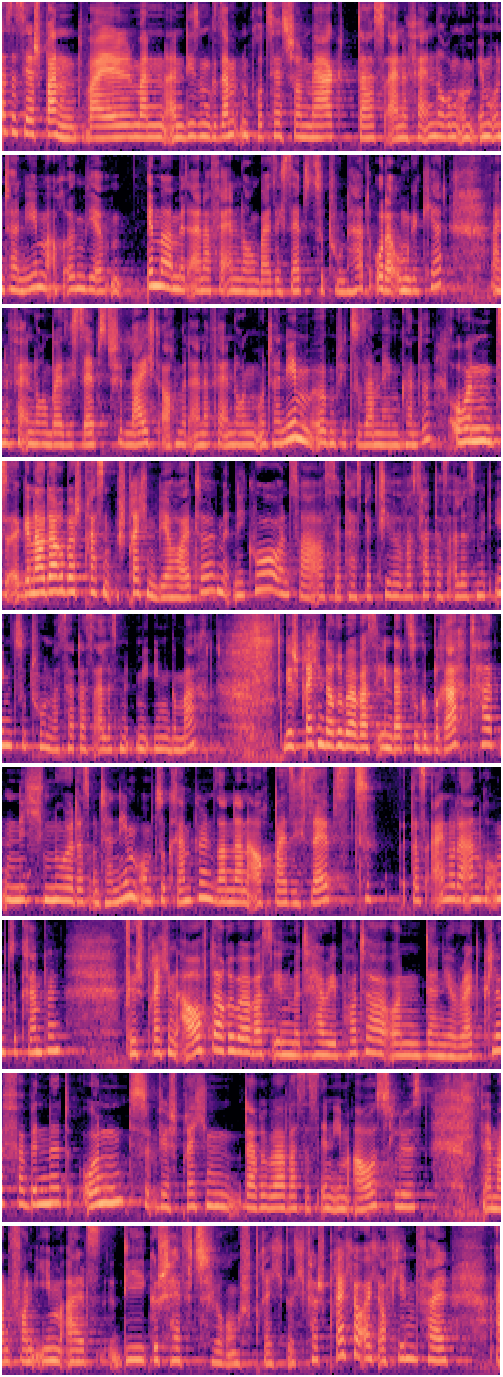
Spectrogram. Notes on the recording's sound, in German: Special insofern, weil diese Folge eine Live-Aufnahme war. Wir sind vor einigen Wochen in neue Büroräume gezogen und haben unsere Einweihungsfeier genutzt, um einen kleinen Live-Podcast zu machen.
